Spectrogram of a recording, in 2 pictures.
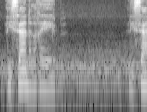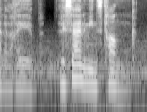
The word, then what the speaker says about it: Lisan al-Gaib: Closer to the real pronunciation of this word is Lisan Al-Gaib.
